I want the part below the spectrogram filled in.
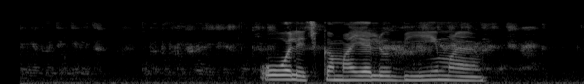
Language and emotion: Russian, positive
